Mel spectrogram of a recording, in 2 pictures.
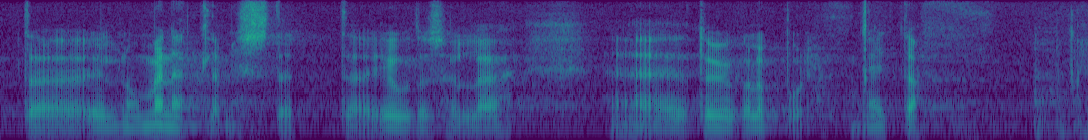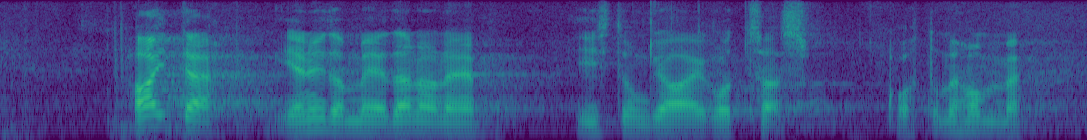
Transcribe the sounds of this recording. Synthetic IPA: t̪elnume̞net̪ˑlemist̪ḛt̪ːˑjɤwd̪̥ɑse̞̰lːḛ | t̪øːɡ̥ɑlɤpːṵliɑjt̪ˑːæh | hɑjt̪ːæhjɑnyːd̪o̞nme̞jet̪ænɑneist̪uŋɡiɑeɡ̥o̞t̪sɑsko̞ht̪umeɦo̞mːe

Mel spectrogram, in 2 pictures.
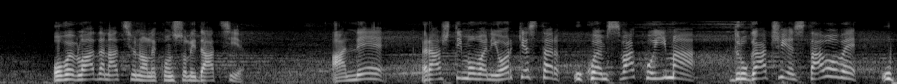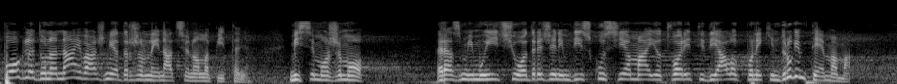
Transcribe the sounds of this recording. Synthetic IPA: o̞ʋoje̞ʋlˠaːd̪anat̪sijo̞nalˠne̞ko̞nso̞lid̪aːt̪sije̞̰ | a̰neɾaʃt̪imo̞ʋanio̞ɾke̞st̪aɾuko̞je̞msʋako̞ima | d̪ɾuɡat͡ʂije̞st̪aʋo̞ʋe̞upo̞ɡle̞d̪unanaːjʋaʒnijad̪r̩ʒaʋnainat̪sio̞nalˠnapiːt̪a̰ɲa̰ | misemo̞ʒemo̞ | ɾazmimuit͡ɕiuo̞d̪ɾe̞d͡ʑe̞nimd̪iskusijamaio̞t̪ʋo̞ɾit̪id̪ialˠo̞ɡ̚po̞ne̞kimd̪ɾuɡimt̪e̞ːmama̰

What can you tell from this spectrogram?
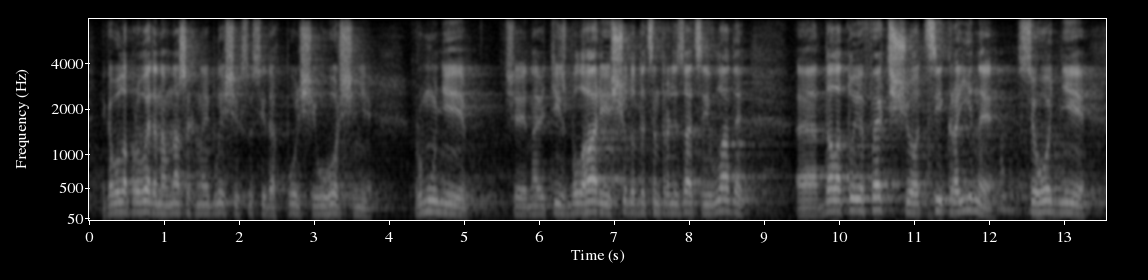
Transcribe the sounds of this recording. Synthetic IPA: jɐkɑbʊlˠɑpɾɔʋɛd̪enɐwnɑʃɪxnɐjblˠɪʃt͡ʃɪxsʊsʲid̪ɐxpɔlʲʃt͡ʃiʊɦɔrʃt͡ʃɪnʲi | rʊmunʲiji | t͡ʃɪnɑʋʲit̚ʲtʲijʒbʊlˠɦɑɾʲijiʃt͡ʃɔd̪ɔd̪et̪sent̪ɾɐlʲizɑt͡sʲijiʋlˠɑd̪ɪ | d̪ɑlˠɐt̪ɔjefɛk̚t̪ʃt͡ʃɔt͡sʲikɾɐjinɪsʲɔɦɔdʲnʲi

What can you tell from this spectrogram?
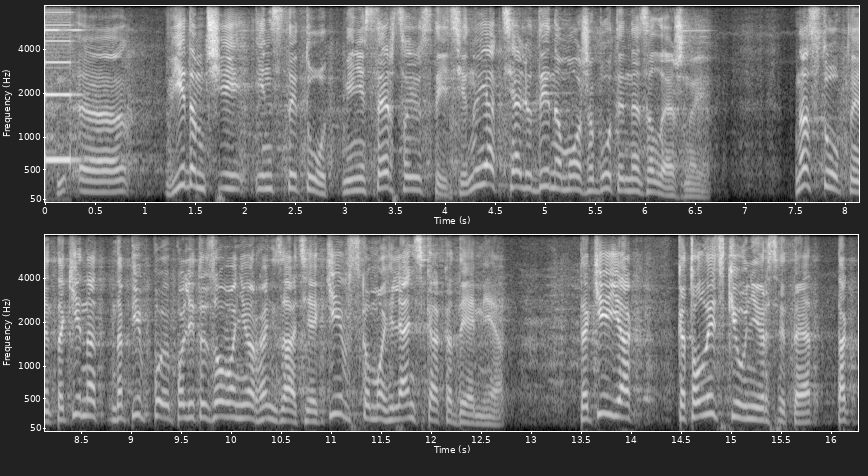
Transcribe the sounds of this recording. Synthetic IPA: ʋʲid̪ɔmt͡ʃiːnst̪ɪt̪ut̪mʲinʲist̪ɛrst̪ʋɐjʊst̪ɪt͡sʲijːnujɐk̚t͡sʲalʲʊd̪ɪn̪ɐmɔʒɛbut̪ɪnezɐlˠɛ̰ʒnɔ̰jʊ̰ | nɐst̪upnɪt̪ɐkʲinɐnɐpʲiwppɔlʲit̪ɪzɔʋɐnʲiɔrɦɐnʲizɑt͡sʲijɐkʲːijiwsʲkɔmɔɦʲɪlʲanʲsʲkɐːkɐd̪ɛmʲijɐ̰ | t̪ɐkʲijɐkː | ɐt̪ɔlˠɪt͡sʲkɪjʊnʲiʋersɪt̪ɛt̪ːɑk

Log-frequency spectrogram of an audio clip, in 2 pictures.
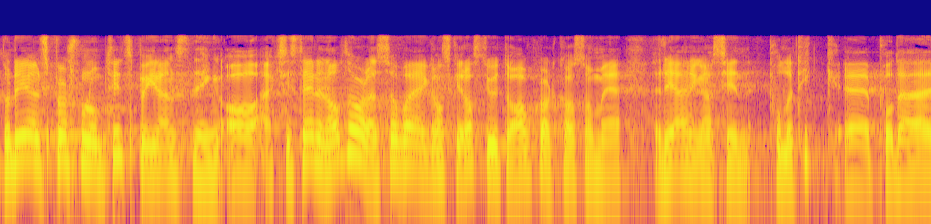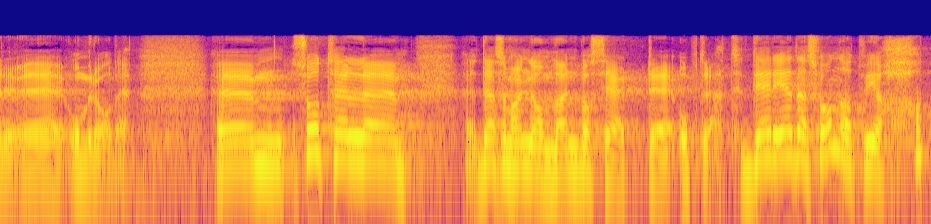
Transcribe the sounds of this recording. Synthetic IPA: nɔɖɛjɛlːəspœʂmoːlɔmt̪ʰiːd̪sbəɡɾɛnsnɪŋɑ̰ʋɛ̰ksɪst̪eːɾənəɑːʋt̪ʰɑːləsɔʋɑɾjæɪɡɑnskəɾɑst̪ʉːt̪ɔɑːʋkʰlɑːʈkʰɑːsɔmɛ | ɾɛjeːɾɪŋɑsɪnpʰʊlɪt̪ʰɪkːpʰɔd̪ɛhæːɾɔ̰mɾo̰ːd̪ə̰ | sɔt̪ʰɪl | d̪ɛsɔmhɑnd̪əɾɔmlɑnbɑseːʈʔʊpːt̪ʰɾɛ̰t̪ːd̪æːɾɛɖɛsɔnːɑt̪ʋɪhɑhɑt̪

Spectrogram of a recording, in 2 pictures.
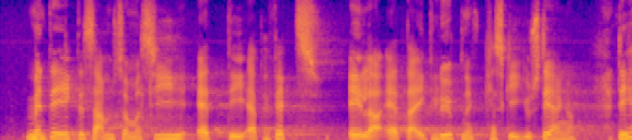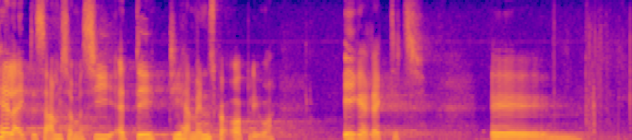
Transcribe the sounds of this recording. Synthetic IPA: mend̥e̝æɐe̝ɡ̥əd̥e̝sɑ̈məsɒ̽mæsiːʔæd̥e̝ʔæɐpʰæɐfeɡ̥̚d̥ | elɐʔæd̥ɑ̈e̝ɡ̥əlø̰ːb̥ənəkʰæsɡ̥e̝̰ːjusd̥e̝ɐ̰e̝ŋɐd̥e̝æɐɦel̰ɐe̝ɡ̥̚d̥e̝sɑ̈məsɒ̽mæsiːʔæ̥e̝d̥iheɐ̰menəsɡ̥ɐʔɒ̽b̥le̝̰ʊɐ | e̝ɡ̥əæɐʁeɡ̥̚d̥id̥ | ø

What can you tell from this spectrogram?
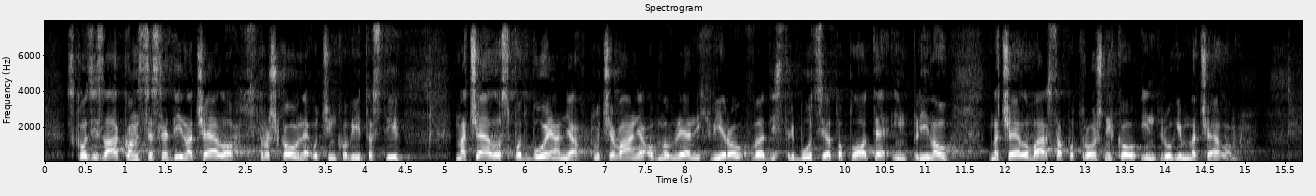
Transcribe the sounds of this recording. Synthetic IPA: skoːzizaːkɔnsɛslɛd̪iːnat͡ʃɛːlɔst̪ɾɔʃkɔwnɛʔut͡ʃiŋkɔʋiːt̪ɔst̪i | nat͡ʃɛːluspɔd̪buːjanja̰wklʲut͡ʃɛʋaːnjaʔɔbnɔwlʲjɛnixʋiːɾɔwʋəd̪ist̪ɾibuːt̪sijɔt̪ɔplɔːt̪ɛʔinpliːnɔwnat͡ʃɛːlɔʋaːɾst̪ʋapɔt̪ɾoːʃnikɔwind̪ɾuːɡimnat͡ʃɛ̰ːlɔ̰m

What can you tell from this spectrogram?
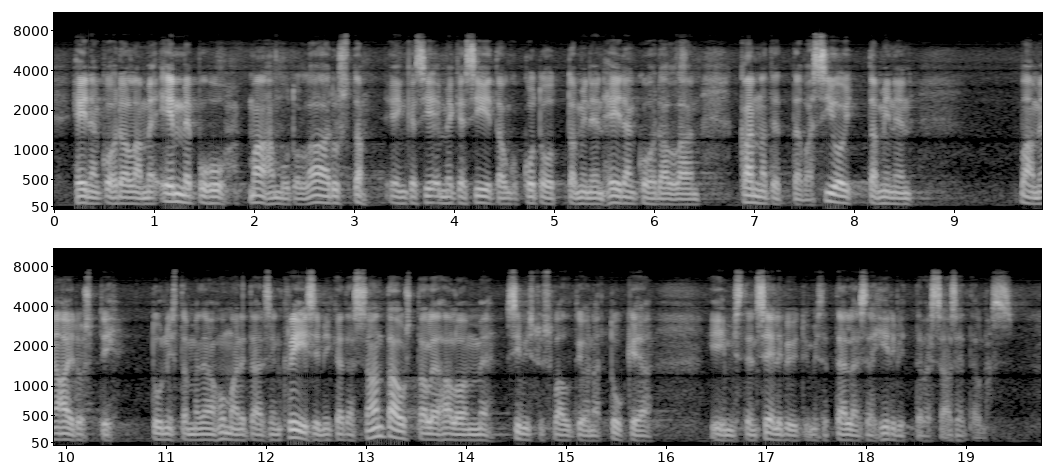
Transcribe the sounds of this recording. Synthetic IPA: heiɾæŋkohdɑlːɑːmmːeʔemːepuhumɑːhɑmːuːt̪olɑːdust̪ɑ | eŋkæsiemːekæsiːt̪æoŋkokot̪ot̪ːɑminenheiɾæŋkohdɑlːɑːnkɑnːɑt̪et̪ːɑʋɑsioit̪ːɑminen | ʋɑːmmeɑidost̪i | t̪unːist̪ɑmːet̪æmæhumɑnit̪ɑːriseŋkriːsimikæt̪æsːæont̪ɑust̪ɑlːejɑhɑloɑmːesiʋist̪ysʋɑlt̪ionɑt̪ukeɑ | ihmist̪enselʋyːt̪ymist̪æt̪ælːæisesːæhirʋit̪ːæʋæsːæ̰ɑ̰set̪ḛlmɑsːɑ̥

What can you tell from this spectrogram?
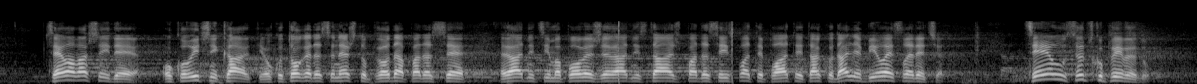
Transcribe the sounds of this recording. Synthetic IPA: t̪seːlaʋaʃaid̪eːja̰o̞ko̞lit͡ʃnikaːɾt̪io̞ko̞t̪o̞ɡad̪ase̞ne̞ʃt̪o̞pɾo̞d̪apad̪ase̞ɾaːd̪nit̪simapo̞ʋeʒeɾaːd̪nist̪aːʒpad̪aseisplˠaːt̪e̞plˠaːt̪eit̪ako̞d̪aʎe̞biːlajesle̞d̪e̞t͡ɕa̰ | t̪seːlusr̩pskupɾiʋɾe̞d̪ṵ

